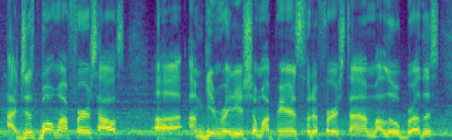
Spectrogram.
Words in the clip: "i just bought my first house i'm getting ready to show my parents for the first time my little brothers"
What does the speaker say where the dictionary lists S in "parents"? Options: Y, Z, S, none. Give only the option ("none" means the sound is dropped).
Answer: S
